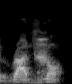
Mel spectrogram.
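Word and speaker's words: Rajnauth: N-A-U-T-H, should I pronounce Rajnath? It's pronounced like, in Guyana, they say Guyana is for sword. Right. It's for sad. Right. So it will be Ramnath. Oh, okay, Rajnath.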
